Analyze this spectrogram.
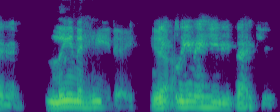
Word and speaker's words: Lena Headey: With Leah Headey? How's that? How you say it? Lena Headey.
